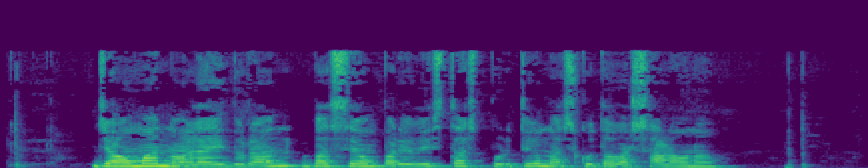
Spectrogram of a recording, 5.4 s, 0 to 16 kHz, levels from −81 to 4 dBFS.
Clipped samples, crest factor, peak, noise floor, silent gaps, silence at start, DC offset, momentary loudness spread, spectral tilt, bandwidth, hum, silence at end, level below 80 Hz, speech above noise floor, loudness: under 0.1%; 16 dB; -2 dBFS; -44 dBFS; none; 0.1 s; under 0.1%; 9 LU; -4 dB/octave; 11.5 kHz; none; 0.4 s; -60 dBFS; 27 dB; -17 LUFS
